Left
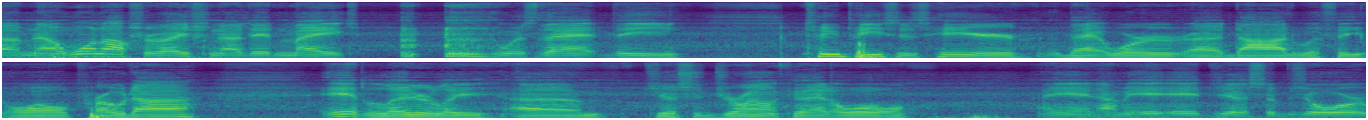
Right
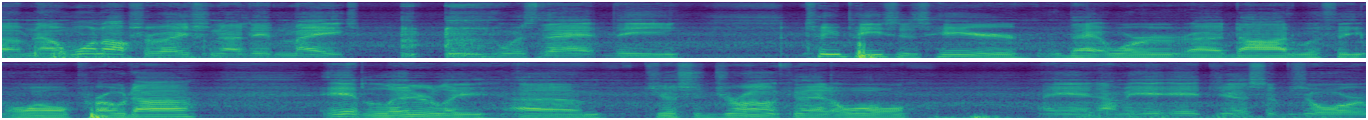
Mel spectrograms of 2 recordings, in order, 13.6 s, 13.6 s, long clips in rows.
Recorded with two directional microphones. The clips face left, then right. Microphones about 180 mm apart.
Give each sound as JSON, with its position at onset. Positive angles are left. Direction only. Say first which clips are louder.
{"t": 0.0, "sound": "speech", "louder": "left 5 dB", "side_deg": 55}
